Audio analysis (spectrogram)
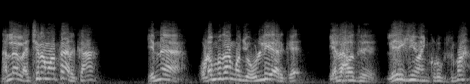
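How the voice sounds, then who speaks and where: An actor playing a cheeky, wisecracking bank thief in 1990s film dialogue, joking and mixing in English. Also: male voice, high-pitched, expressive, quick pace, sharp tone, breathy edge, full character voice, rough recording. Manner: joking, teasing, mixes in English.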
